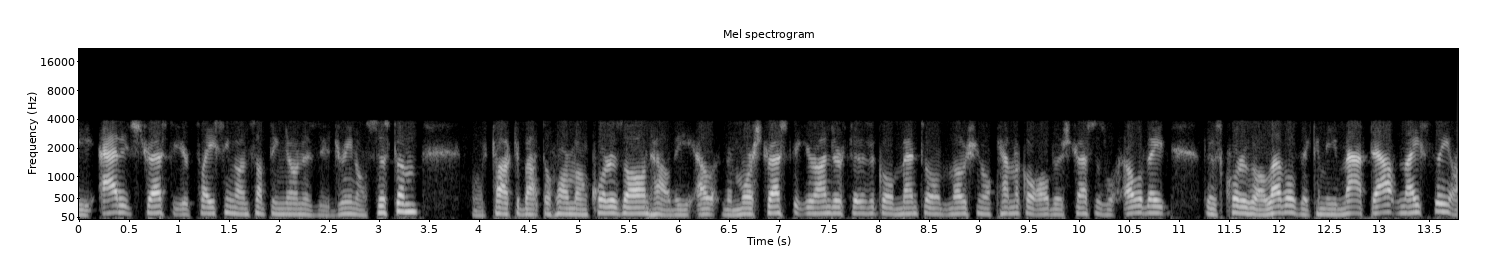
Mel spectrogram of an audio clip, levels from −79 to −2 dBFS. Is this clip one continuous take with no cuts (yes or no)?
yes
